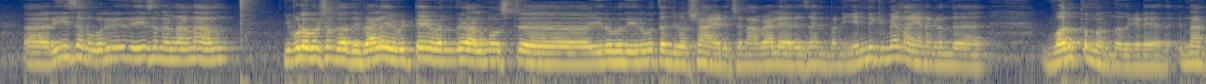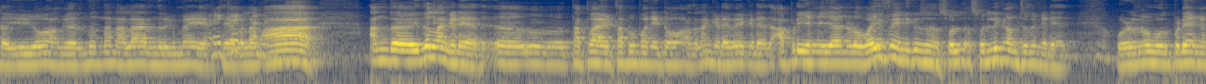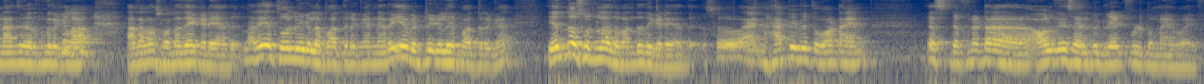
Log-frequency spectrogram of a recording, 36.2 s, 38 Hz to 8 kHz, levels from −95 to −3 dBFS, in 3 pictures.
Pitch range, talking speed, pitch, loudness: 135-170 Hz, 150 wpm, 145 Hz, -18 LUFS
